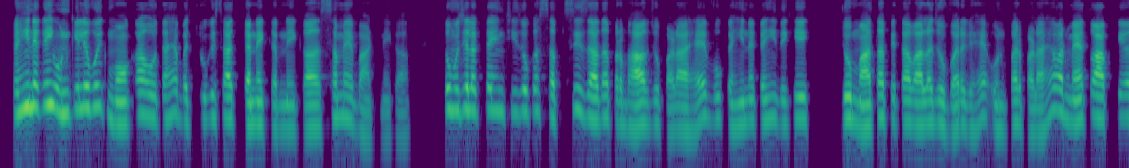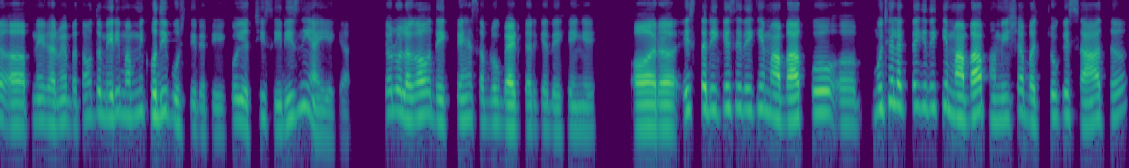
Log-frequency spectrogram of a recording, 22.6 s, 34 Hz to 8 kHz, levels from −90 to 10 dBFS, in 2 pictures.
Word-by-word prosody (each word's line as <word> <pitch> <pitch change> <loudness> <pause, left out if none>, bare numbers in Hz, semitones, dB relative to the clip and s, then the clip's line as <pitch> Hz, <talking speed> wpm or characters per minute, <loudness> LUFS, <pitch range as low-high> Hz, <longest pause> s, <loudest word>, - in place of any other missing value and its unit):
कहीं 240 +5 +7
न 260 - +7
कहीं 270 +2 +5
उनके 210 0 0
लिए 245 - +4
वो 255 - -1
एक 230 - -9
मौका 150 +5 0
होता 180 -3 -3
है 205 - -5
बच्चों 165 +1 -9
के 180 - -7
साथ 170 0 +2
कनेक्ट 145 0 +1
करने 130 0 -7
का 130 +1 +1
समय 175 +6 -6
बाँटने 105 - -11
का। 100 0 -19 0.4
तो 230 - +1
मुझे 225 0 +1
लगता 225 0 -1
है 225 - -2
इन 220 - -7
चीजों 210 +1 -6
का 220 0 -8
सबसे 220 +3 -6
ज़्यादा 180 -1 +3
प्रभाव 145 -3 +2
जो 150 - -11
पड़ा 125 -2 -2
है 125 +8 -3
वो 170 -1 -12
कहीं 140 +1 -6
न 160 - -5
कहीं 165 +2 -6
देखिए 165 +3 -3 0.3
जो 175 - +3
माता-पिता 155 +3 +1
वाला 150 0 +3
जो 150 -1 -5
वर्ग 135 +2 -3
है 150 +8 -8
उन 135 -5 -12
पर 150 0 -2
पड़ा 120 -3 -5
है, 220 - -10
और 220 - +3
मैं 155 0 +2
तो 185 - -5
आपके 175 +1 +4
अ, 180 - -1 0.2
अपने 160 +3 -5
घर 150 -1 -2
में 160 0 -5
बताऊँ 170 +5 -10
तो 205 - -2
मेरी 180 +2 0
मम्मी 190 +2 -6
खुद 195 -2 +2
ही 210 - 0
पूछती 155 -6 -9
रहती 125 -1 -14
है। 120 - -12
कोई 160 -1 -2
अच्छी 180 +5 -7
सीरीज़ 160 - -6
नहीं 255 -1 -3
आयी 110 -1 -4
है 105 - -14
क्या? 100 +1 -21 0.4
चलो 215 +1 -1
लगाओ 185 +3 +3
देखते 160 -1 -3
हैं 170 +1 -5
सब 155 -2 -10
लोग 150 -1 -6
बैठ 135 -2 +6
करके 135 0 -8
देखेंगे। 125 0 -9 0.4
और 135 0 +6 0.2
इस 220 +3 -2
तरीके 235 0 +2
से 240 0 -6
देखिए 230 +1 -3
माँ-बाप 175 -4 +7
को 210 0 +4
अ, 150 -6 -7 0.2
मुझे 240 +5 -1
लगता 255 -1 0
है 255 - -4
कि 250 - -6
देखिए 245 +1 -5
माँ-बाप 185 +2 +8
हमेशा 165 +5 -5
बच्चों 180 +4 -8
के 190 +1 -5
साथ 170 +1 0
170 Hz, 260 wpm, -25 LUFS, 145-205 Hz, 0.4 s, माँ-बाप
